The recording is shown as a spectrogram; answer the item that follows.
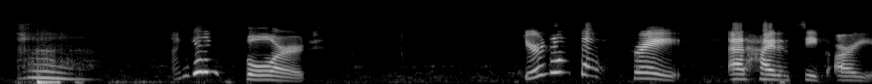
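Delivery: put-on small child voice, swooping and sing-song. The narrator voices a child heard as a player reaches for a door: child's voice. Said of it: "you hear the child's voice go".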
